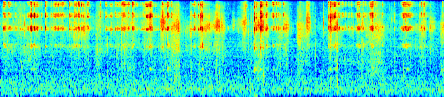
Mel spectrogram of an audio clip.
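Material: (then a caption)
Metal. A bunch of thin, solid metal bangles held in both gloved hands are clinked and rubbed against each other, with more bangles worn on the wrists. They make a steady run of bright, ratchet-like metallic clicks and jingles with short, high ringing tones, over a faint low rumble.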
